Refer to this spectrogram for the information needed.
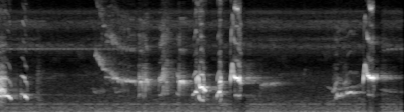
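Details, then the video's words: Oriental magpie-robin of the black-breasted form, singing to provoke emotion and tail opening: short whistled notes, a long descending slur, clipped sharp chirps, then a pause before a final rising whistle. "Suara khas pancingan agar emosi buka ekor burung kacer dada hitam gacor"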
